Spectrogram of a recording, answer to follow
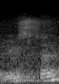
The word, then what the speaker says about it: Euston: station just near here, which is called Euston is more usually called than . It can be said as . You hear people say Station, but it’s a relatively unusual form.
